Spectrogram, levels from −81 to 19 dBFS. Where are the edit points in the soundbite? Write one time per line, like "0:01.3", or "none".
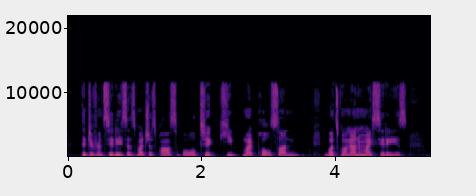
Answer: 0:03.8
